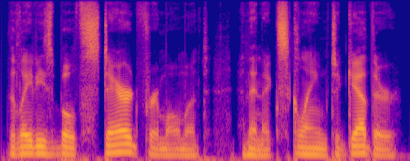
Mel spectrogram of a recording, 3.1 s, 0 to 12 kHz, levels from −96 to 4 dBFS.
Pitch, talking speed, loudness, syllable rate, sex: 95 Hz, 215 wpm, -22 LUFS, 6.6 syllables/s, male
